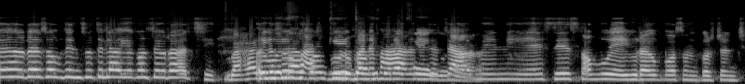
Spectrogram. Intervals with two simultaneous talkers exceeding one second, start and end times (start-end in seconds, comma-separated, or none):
2.6-4.7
